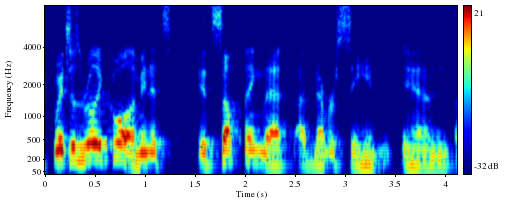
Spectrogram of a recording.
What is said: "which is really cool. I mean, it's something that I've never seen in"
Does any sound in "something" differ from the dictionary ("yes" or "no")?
no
